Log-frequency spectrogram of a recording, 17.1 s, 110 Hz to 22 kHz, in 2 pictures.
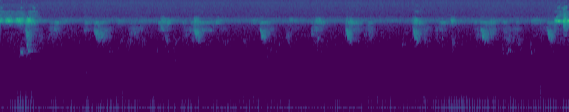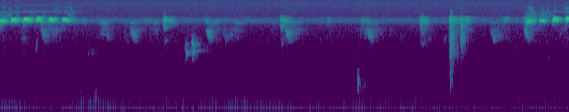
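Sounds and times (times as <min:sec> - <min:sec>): bird trill: 0:00.0 - 0:03.2, 0:03.8 - 0:13.1, 0:15.9 - 0:17.0
high bird chirps: 0:08.2 - 0:12.0.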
